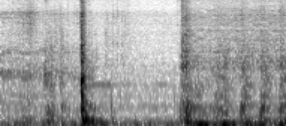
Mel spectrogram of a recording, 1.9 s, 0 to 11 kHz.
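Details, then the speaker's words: 2012 Audi A5 at 92,564 miles with an ECM fault showing: starter spins the engine at a steady cranking rhythm but it never catches; crank no start, cause still being diagnosed. "I'll give you a little clip to you right now because this car will not start"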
